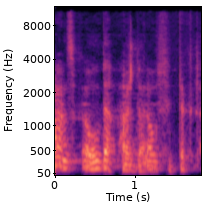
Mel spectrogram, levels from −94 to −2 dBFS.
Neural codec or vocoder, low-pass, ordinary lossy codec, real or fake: codec, 24 kHz, 0.9 kbps, WavTokenizer, medium music audio release; 10.8 kHz; AAC, 48 kbps; fake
